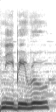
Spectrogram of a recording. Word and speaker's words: Nibiru: Nibiru is pronounced as Nibiru, Sumerian, crossing place or planet that goes across the skies.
